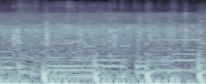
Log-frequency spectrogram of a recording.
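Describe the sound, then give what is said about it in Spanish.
Applause played as a sound effect on a Spanish-language radio show, a dense patter of clapping with a few sharper bursts standing out, holding at a steady moderate level throughout. “Aplausos, por favor.”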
